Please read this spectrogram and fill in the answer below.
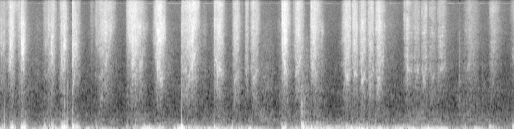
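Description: Bare hands rubbing palm against palm right at a microphone: a run of dry swishing strokes, a few each second, with soft low bumps and a couple of brief lulls.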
